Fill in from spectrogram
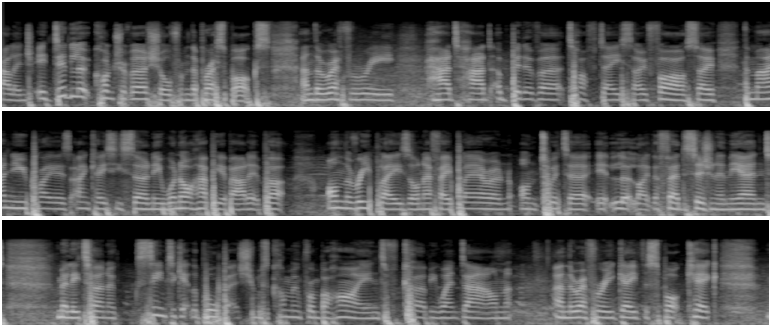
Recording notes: Women's Football Weekend Special from the Tottenham Hotspur Stadium. We've got a special show for you live from Spurs' stadium. LIVE from the stadium.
